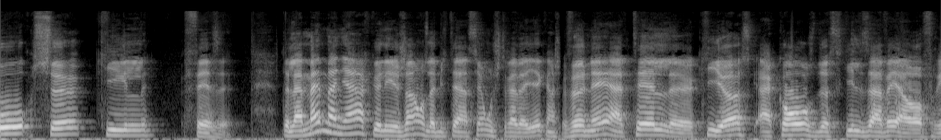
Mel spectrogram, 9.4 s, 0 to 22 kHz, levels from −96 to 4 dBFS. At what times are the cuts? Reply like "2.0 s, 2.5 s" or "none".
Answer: 4.2 s, 5.6 s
